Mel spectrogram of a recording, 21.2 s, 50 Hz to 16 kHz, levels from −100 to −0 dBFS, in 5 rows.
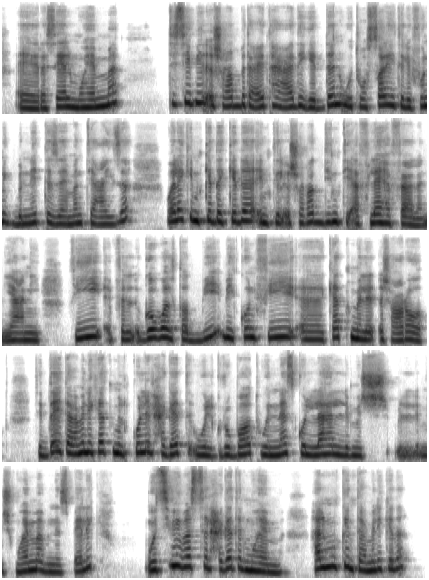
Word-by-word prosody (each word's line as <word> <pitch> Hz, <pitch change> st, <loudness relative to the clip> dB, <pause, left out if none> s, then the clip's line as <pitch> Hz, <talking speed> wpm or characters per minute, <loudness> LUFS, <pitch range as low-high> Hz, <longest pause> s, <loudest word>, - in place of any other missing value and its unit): آآ 195 Hz, -2 st, 0 dB
رسايل 230 Hz, +4 st, +1 dB
مهمة، 245 Hz, +10 st, +2 dB, 0.4 s
تسيبي 330 Hz, +2 st, 0 dB
الإشعارات 255 Hz, -4 st, -1 dB
بتاعتها 250 Hz, -1 st, -2 dB
عادي 230 Hz, +3 st, -1 dB
جدًا 220 Hz, +7 st, +1 dB
وتوصَّلي 255 Hz, +2 st, -1 dB
تليفونِك 245 Hz, +1 st, -1 dB
بالنت 235 Hz, +4 st, -2 dB
زي 205 Hz, -1 st, -2 dB
ما 210 Hz, -, -1 dB
أنتِ 230 Hz, 0 st, -3 dB
عايزة، 205 Hz, -, -4 dB, 0.3 s
ولكن 295 Hz, 0 st, +4 dB
كده، 275 Hz, -2 st, +1 dB
كده 265 Hz, +2 st, +1 dB
أنتِ 235 Hz, 0 st, 0 dB
الإشعارات 230 Hz, +2 st, -2 dB
دي 240 Hz, 0 st, -1 dB
أنتِ 255 Hz, -1 st, +2 dB
قافلاها 235 Hz, -1 st, 0 dB
فعلًا، 180 Hz, -5 st, -3 dB
يعني 200 Hz, 0 st, -2 dB, 0.3 s
في 280 Hz, +5 st, +3 dB
في 215 Hz, -, -4 dB
ال 205 Hz, -1 st, -4 dB
جوّه 255 Hz, +4 st, +5 dB
التطبيق 230 Hz, -, -2 dB
بيكون 270 Hz, +1 st, +2 dB
في 275 Hz, +1 st, 0 dB
آآ 215 Hz, -1 st, -2 dB
كتم 265 Hz, +3 st, +1 dB
للإشعارات. 205 Hz, -3 st, -2 dB, 0.3 s
تبدئي 295 Hz, +9 st, -1 dB
تعملي 285 Hz, +1 st, +4 dB
كتم 305 Hz, -2 st, +3 dB
لكل 290 Hz, +3 st, +1 dB
الحاجات 270 Hz, -2 st, -1 dB
والجروبات 230 Hz, +3 st, -2 dB
والناس 235 Hz, +5 st, +1 dB
كلها 245 Hz, -1 st, +1 dB
اللي 235 Hz, -3 st, 0 dB
مش 215 Hz, +8 st, -1 dB
اللي -, -, -9 dB
مش 205 Hz, -3 st, -7 dB
مهمة 240 Hz, +4 st, +3 dB
بالنسبة 205 Hz, 0 st, -4 dB
لِك 310 Hz, +5 st, -1 dB, 0.5 s
وتسيبي 335 Hz, +9 st, +4 dB
بس 340 Hz, 0 st, -1 dB
الحاجات 300 Hz, +1 st, -1 dB
المهمة. 220 Hz, -7 st, +3 dB, 0.3 s
هل 295 Hz, +3 st, +4 dB
ممكن 335 Hz, -3 st, +3 dB
تعملي 250 Hz, 0 st, +2 dB
كده؟ 285 Hz, +3 st, -5 dB
245 Hz, 165 wpm, -18 LUFS, 220-275 Hz, 0.5 s, جوّه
